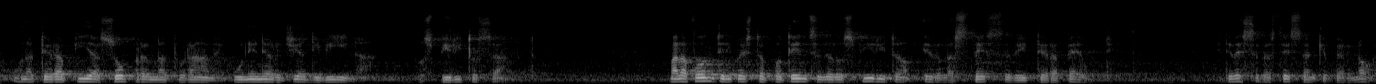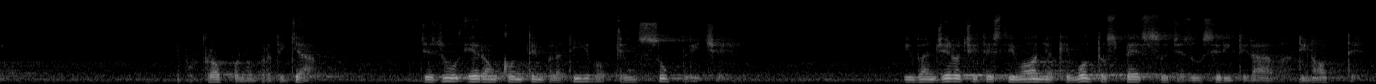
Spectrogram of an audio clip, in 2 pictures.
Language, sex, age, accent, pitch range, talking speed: Italian, male, 60-79, native, 105-135 Hz, 115 wpm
